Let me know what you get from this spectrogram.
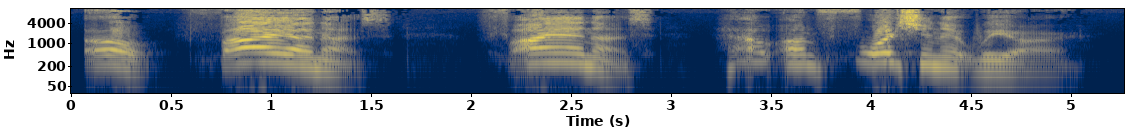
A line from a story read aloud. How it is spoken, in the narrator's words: falling into the abyss of despair, they cried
